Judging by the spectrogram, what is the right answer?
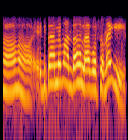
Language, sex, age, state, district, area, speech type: Odia, female, 45-60, Odisha, Angul, rural, conversation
